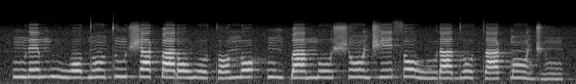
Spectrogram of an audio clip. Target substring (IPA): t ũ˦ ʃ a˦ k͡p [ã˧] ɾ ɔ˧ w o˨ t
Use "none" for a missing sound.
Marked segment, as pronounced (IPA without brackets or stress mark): a˧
